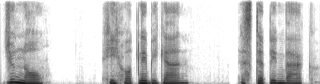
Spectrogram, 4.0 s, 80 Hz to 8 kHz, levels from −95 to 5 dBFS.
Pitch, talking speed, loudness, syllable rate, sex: 210 Hz, 105 wpm, -17 LUFS, 3.9 syllables/s, female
